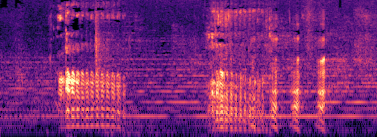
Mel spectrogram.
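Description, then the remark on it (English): A dog growling sound effect played from a soundboard: two rough, rumbling growls, the second breaking into a few short, sharp barks, loud over a steady low background hum. “Mason is going to take out the soundboard. Don't mess with the dog.”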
